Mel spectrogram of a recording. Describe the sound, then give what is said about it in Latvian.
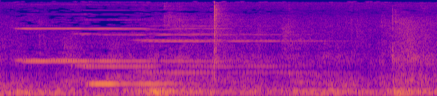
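The session bell of the Latvian parliament (Saeima) rings with steady, sustained tones that hold for several seconds as the session breaks and registration mode is called, joined by a brief sharp click midway, over a faint murmur of room noise. “Lūdzu zvanu.”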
